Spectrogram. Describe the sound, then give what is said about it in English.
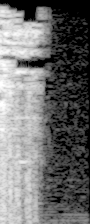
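A single crash of breaking glass, a sound effect from the BBC sound effects archive, loud, with a bright shattering burst that quickly fades into silence after about half a second. No voices. “Yeah, it's the ability to insert broken glass noises.”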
